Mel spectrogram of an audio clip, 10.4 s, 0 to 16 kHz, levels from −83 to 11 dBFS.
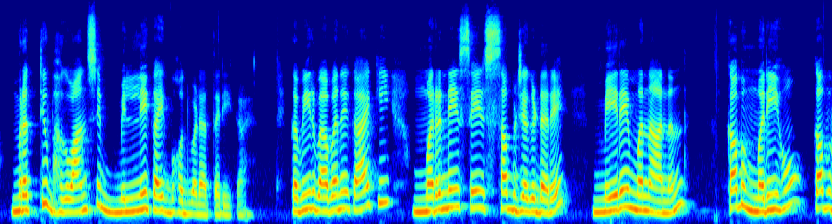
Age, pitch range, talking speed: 20-39, 200-265 Hz, 160 wpm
